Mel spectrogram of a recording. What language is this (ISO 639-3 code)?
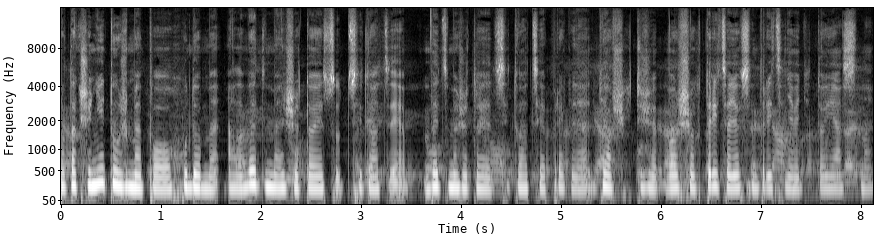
slk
